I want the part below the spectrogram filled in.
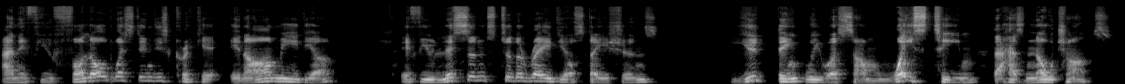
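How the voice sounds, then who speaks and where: Emphatic man, lively low voice. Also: slow. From Jamaica. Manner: emphatic, repeats points for stress. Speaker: cricket podcast host. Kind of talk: heated opinion commentary.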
